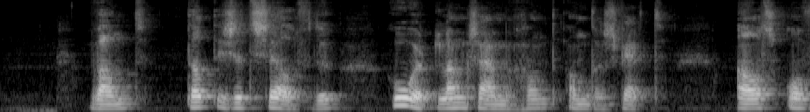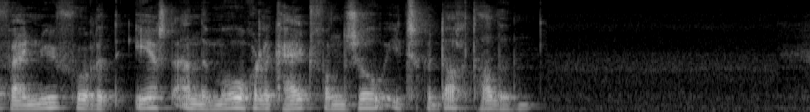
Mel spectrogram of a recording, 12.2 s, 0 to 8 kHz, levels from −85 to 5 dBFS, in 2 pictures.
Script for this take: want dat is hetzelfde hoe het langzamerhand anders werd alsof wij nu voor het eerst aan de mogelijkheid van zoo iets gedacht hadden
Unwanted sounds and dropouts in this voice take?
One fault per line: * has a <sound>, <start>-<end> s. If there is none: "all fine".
all fine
